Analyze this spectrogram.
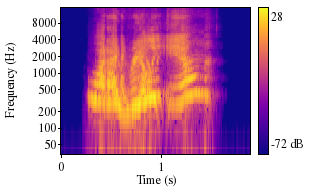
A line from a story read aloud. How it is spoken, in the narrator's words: Twilight said to herself in a panicked tone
